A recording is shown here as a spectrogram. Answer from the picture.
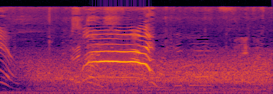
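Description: A person in the crowd calling out a long, drawn-out "two" in the launch countdown, one loud held note lasting about a second, over a steady murmur of crowd and outdoor noise.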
